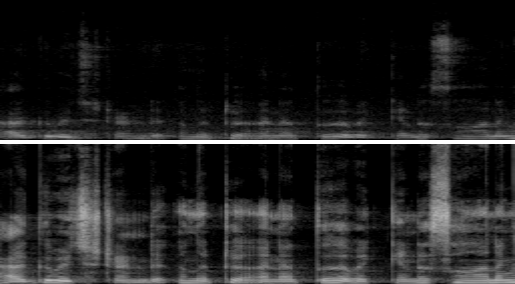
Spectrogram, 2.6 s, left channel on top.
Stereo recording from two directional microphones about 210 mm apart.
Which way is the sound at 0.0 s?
50° right (ahead or behind).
